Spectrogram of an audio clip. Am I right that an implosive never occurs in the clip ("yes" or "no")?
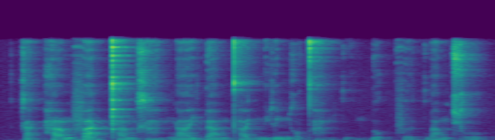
no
